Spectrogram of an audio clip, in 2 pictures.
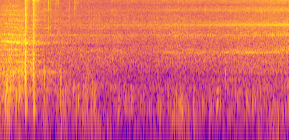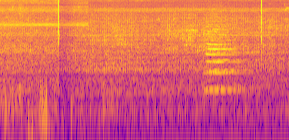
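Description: A train rumbles away along the track and fades into the distance.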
